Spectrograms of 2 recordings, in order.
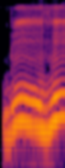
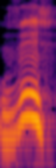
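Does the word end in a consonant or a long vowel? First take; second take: long vowel; consonant. First: The final vowel is held long. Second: It ends on the consonant, no vowel. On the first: The reading continues without a stop. "এক আলিফ টেনে পড়তে হয়" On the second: The reading stops here. "শেষ অক্ষরে সাকিন দিয়ে দিবেন দিয়ে থেমে যাবেন এরকম ভাবে"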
